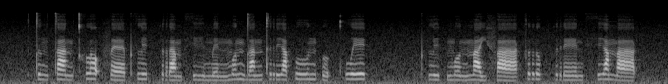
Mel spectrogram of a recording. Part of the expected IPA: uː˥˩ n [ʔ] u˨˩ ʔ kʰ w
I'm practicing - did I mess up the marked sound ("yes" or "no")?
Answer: no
